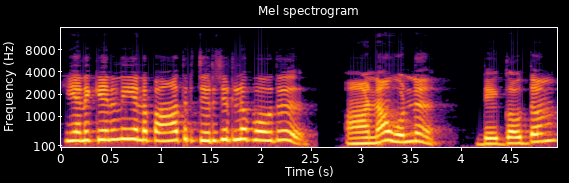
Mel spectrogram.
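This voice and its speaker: A man's voice: very high-pitched, expressive, moderate pace. A man voicing a heartbroken young man who blames his cousin and swears revenge, in a cartoon. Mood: moping. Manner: brooding, bitter lament. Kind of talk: Tamil cartoon voice acting. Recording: dull lo-fi audio.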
